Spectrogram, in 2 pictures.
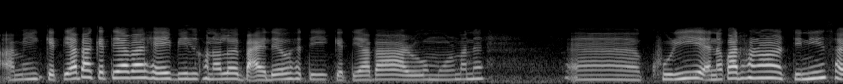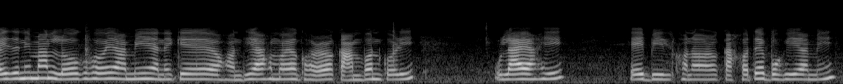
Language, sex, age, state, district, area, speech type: Assamese, female, 30-45, Assam, Golaghat, urban, spontaneous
